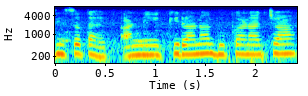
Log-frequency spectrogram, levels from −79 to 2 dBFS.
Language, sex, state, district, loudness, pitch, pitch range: Marathi, female, Maharashtra, Sindhudurg, -24 LUFS, 230 Hz, 225-240 Hz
